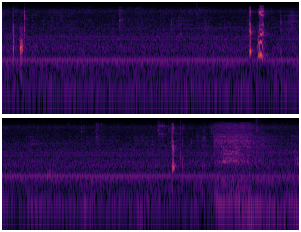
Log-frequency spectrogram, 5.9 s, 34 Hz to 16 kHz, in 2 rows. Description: 5 days old with the most adorable hiccups ever.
